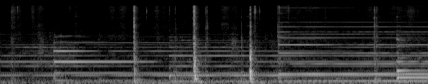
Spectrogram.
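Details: Hammond electromechanical mantel clock after servicing, unplugged with the mainsprings slightly under-wound. Clear bell-like chime notes ring with sharp strikes and no buzz or rattle, so the chime mechanism is healthy.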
